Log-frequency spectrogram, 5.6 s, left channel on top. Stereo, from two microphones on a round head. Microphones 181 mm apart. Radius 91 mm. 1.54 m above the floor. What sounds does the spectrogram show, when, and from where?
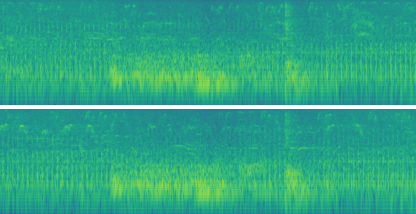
1.5 s a sliding door: 25° left (ahead or behind), 6 m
